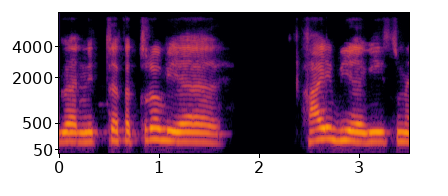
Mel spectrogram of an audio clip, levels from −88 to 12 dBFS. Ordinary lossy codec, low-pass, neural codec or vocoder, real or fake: AAC, 48 kbps; 7.2 kHz; codec, 16 kHz, 4 kbps, X-Codec, HuBERT features, trained on general audio; fake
